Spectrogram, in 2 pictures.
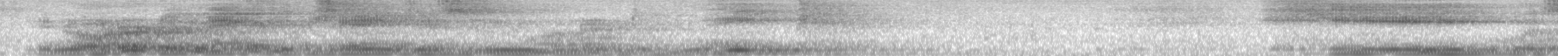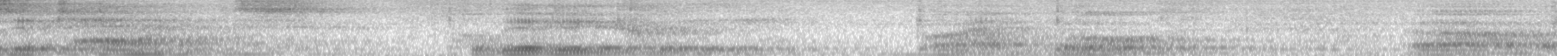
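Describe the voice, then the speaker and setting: Man, Canadian accent, soft dark tone, conversational explanations, hesitant starts, distant mic, reverberant hall. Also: on the low side. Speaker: guest speaker. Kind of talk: answering audience questions after a public talk. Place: church hall. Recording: very echoey hall, distant mic, faint noise.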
